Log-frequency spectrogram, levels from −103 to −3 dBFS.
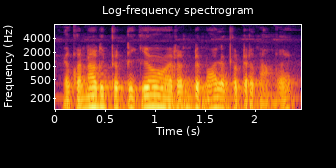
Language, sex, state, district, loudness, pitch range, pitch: Tamil, male, Tamil Nadu, Kanyakumari, -18 LUFS, 90-110 Hz, 100 Hz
